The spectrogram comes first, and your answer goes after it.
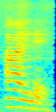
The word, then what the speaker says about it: aire: So aire. This is only a two-syllable word, not a three.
